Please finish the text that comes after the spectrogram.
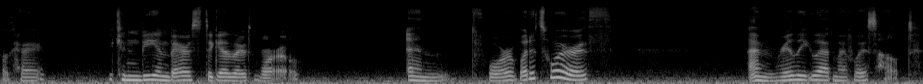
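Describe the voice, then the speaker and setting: Woman voicing a young female roommate, shy ASMR creator, soft half-whisper, unhurried, faint hum. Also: mid-range voice, close to an everyday voice. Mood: tender. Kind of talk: ASMR audio roleplay.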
